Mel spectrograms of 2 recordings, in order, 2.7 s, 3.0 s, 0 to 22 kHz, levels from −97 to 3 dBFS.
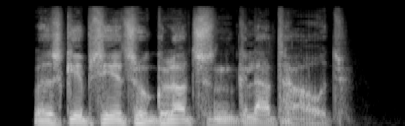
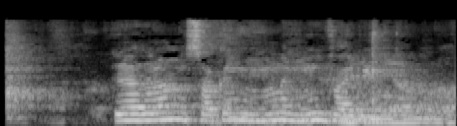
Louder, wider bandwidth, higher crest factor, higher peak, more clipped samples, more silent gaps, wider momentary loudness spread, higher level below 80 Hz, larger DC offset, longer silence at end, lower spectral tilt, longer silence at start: about the same, -21 LUFS vs -22 LUFS; first, 17 kHz vs 11.5 kHz; about the same, 16 dB vs 16 dB; about the same, -6 dBFS vs -8 dBFS; neither; neither; first, 12 LU vs 9 LU; first, -44 dBFS vs -58 dBFS; neither; first, 0.4 s vs 0 s; second, -4 dB/octave vs -5.5 dB/octave; first, 0.25 s vs 0.05 s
